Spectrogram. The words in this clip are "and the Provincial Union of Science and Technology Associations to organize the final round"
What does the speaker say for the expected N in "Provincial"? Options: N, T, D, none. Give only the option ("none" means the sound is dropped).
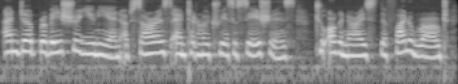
N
